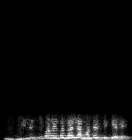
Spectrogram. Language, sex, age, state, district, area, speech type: Malayalam, female, 60+, Kerala, Idukki, rural, conversation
